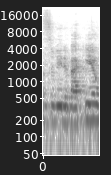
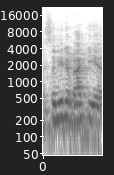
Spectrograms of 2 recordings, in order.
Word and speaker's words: Civitavecchia: It's leaving from Civitavecchia, which is why we're all gonna take that,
